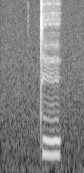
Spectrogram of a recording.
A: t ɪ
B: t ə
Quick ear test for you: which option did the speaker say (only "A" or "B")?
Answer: A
